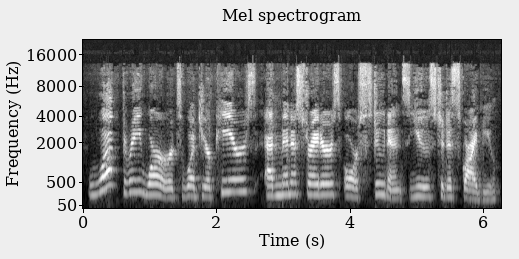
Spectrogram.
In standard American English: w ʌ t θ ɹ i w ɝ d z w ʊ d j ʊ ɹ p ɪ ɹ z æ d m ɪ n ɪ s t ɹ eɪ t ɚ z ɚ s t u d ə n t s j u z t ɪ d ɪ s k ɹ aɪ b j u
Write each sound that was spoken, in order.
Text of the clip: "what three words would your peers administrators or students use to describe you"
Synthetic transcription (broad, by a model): w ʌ t θ ɹ i w ɝ d z w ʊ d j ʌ ɹ p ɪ ɹ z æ d m ɪ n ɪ s t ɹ eɪ t ɚ z ɚ s t u d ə n t s j u z t ɪ d ɪ s k ɹ aɪ b j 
